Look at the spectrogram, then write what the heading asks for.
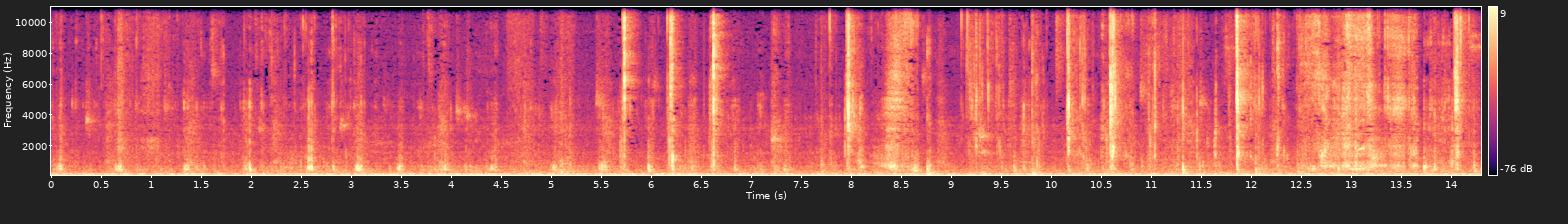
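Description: Close-up chewing and mouth sounds of a person eating rice and meat by hand: irregular wet smacks and sharp clicks, with a louder click about twelve seconds in, over a steady low hum.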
